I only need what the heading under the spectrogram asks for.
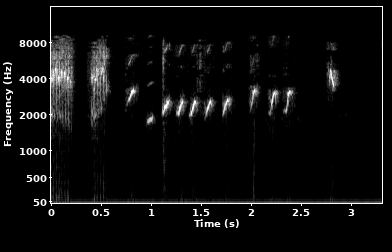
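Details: Medan White-rumped shama: two harsh noisy bursts followed by a rhythmic series of short whistled notes, about four per second, ending with a single higher note.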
